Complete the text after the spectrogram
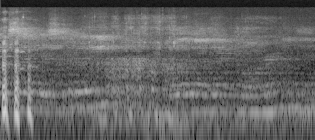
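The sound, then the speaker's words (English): Three quick, sharp hoof clops ring out at the very start, distinct, then give way to a steady murmur of voices carrying on underneath for the rest. “We've been watching your horses for a while.”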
